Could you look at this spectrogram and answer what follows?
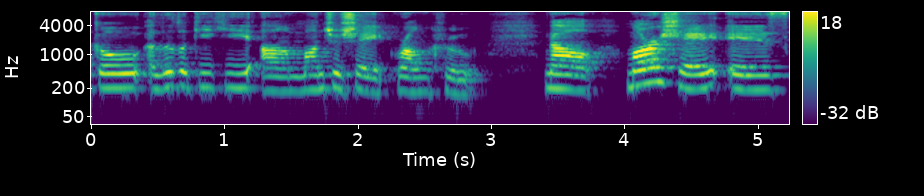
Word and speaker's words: Montrachet: it the French way, you just get rid of both T's and you pronounce it Montrachet.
